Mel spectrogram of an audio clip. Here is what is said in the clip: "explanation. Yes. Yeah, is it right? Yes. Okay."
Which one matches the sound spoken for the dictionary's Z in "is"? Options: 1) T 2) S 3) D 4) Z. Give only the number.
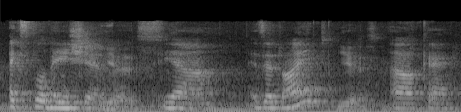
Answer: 4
